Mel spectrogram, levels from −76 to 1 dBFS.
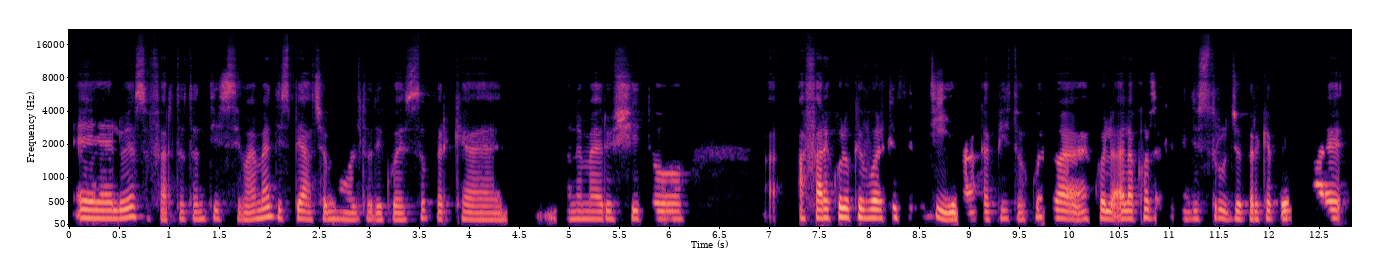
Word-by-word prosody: Ehm, 165 -2 +3
lui 170 +2 +4
ha 200 - +3
sofferto 170 -5 -5
tantissimo, 155 0 -4
e - - +1
a - - 0
me 180 +5 +3
dispiace 160 -5 -1
molto 145 -1 -3
di 140 - -2
questo, 140 +3 -3
perché, 150 0 -6
mhmm, 140 +9 -5
non 150 0 -5
è - - -2
mai 155 0 0
riuscito 155 0 -1 0.7
a - - -13
a - - -1
fare 175 0 +4
quello 185 +1 +6
che 185 +1 +3
vuoi 170 0 +5
che 185 +2 -3
sentiva, 175 -8 0
capito? 150 -1 -6
Quello 190 -2 -2
è 155 -1 +3
quello 160 -2 +3
è - - +5
la 160 0 +4
cosa 175 +3 -2
che 190 - -27
mi 155 - -10
distrugge, 155 0 -2
perché 150 +1 0
pensare 165 +2 +1
155 Hz, 180 wpm, -21 LUFS, 150-170 Hz, 0.7 s, quello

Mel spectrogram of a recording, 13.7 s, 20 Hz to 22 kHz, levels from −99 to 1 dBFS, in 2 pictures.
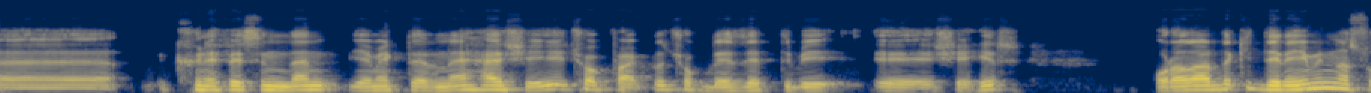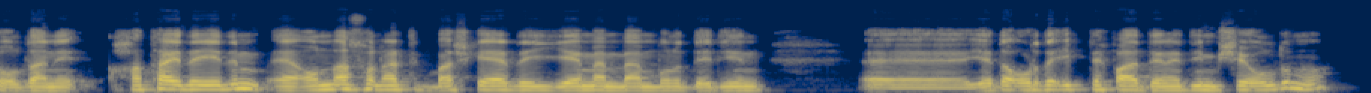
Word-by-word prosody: Eee, 100 -1 -4 0.3
künefesinden 130 0 +2
yemeklerine, 120 -1 -1
her 140 0 +4
şeyi 140 +2 0
çok 145 -1 -2
farklı, 145 - -2
çok 135 -5 -7
lezzetli 115 +1 -2
bir, 110 -1 -2 0.2
iii, 105 -3 -3
şehir. - - -4 0.7
Oralardaki 135 +6 +4
deneyimin 150 +8 +6
nasıl 160 -8 0
oldu; 110 +2 -1
hani, 110 -1 -1
Hatay'da 150 +1 +2
yedim, 145 +2 +2
eee, 120 -1 +1
ondan 140 +6 +2
sonra 145 -2 -1
artık 135 -2 -2
başka 125 +2 -2
yerde 130 0 +2
yiyemem 120 0 +1
ben 115 -1 0
bunu 120 -1 -4
dediğin, 120 +2 -2 0.5
eee, - - -2 0.5
ya 115 +2 -2
da - - +2
orada 130 +3 0
ilk 140 0 -5
defa 135 -3 +1
denediğin 125 +1 0
bir - - -5
şey 135 - 0
oldu 135 +9 -1
mu? 175 +2 -3
125 Hz, 175 wpm, -22 LUFS, 115-140 Hz, 0.7 s, deneyimin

